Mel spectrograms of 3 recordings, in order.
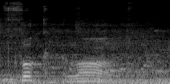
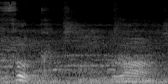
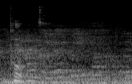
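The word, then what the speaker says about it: Phúc Long: The pH is actually an F sound in Vietnam. So that is Phu Long. It's not long, but it is Phu Long.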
